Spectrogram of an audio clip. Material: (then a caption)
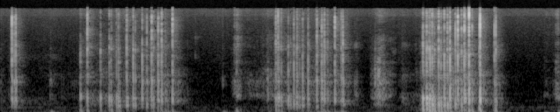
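Synthetic bristles. A hairbrush with a round wooden back and dense dark synthetic bristles is held in one hand while the fingertips of the other brush and pluck across the bristles. Quick, dry, crackling flicks come in several short bursts separated by brief pauses, with the loudest, densest burst near the end.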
